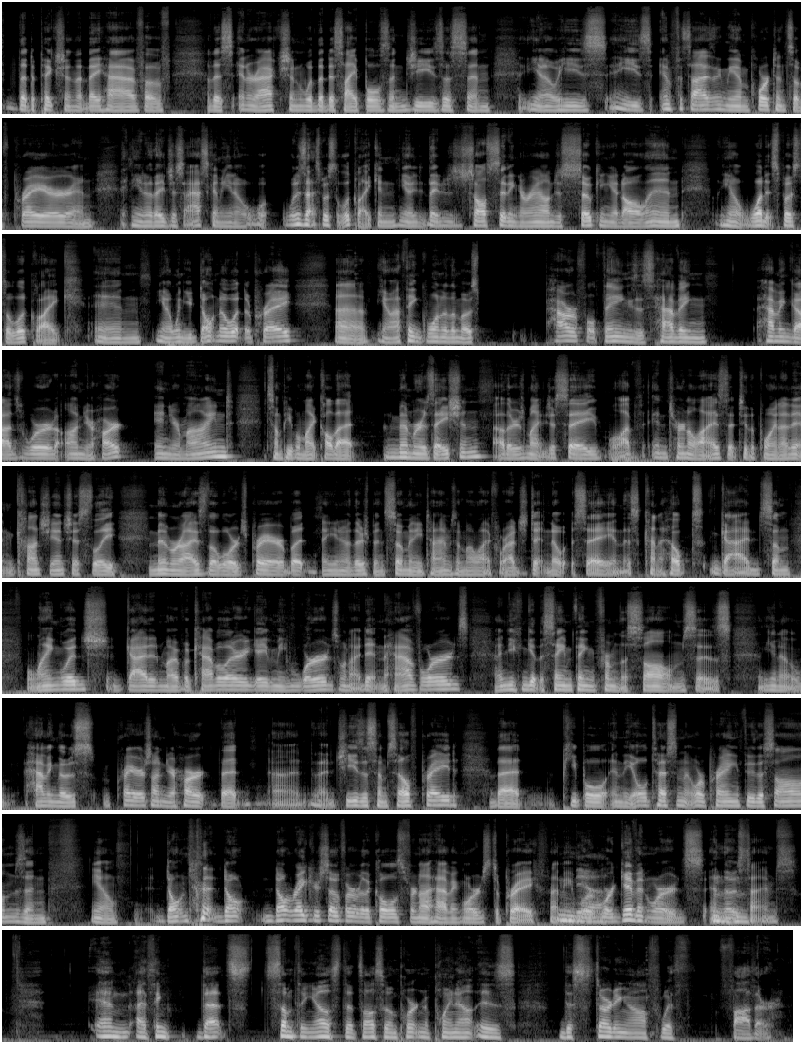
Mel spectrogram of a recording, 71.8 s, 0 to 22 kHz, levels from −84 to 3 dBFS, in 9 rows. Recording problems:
uneven, jittery; strongly; from 3.5 s to 1:10

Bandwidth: 18.5 kHz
